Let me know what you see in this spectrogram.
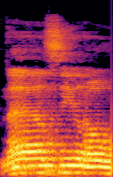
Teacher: Kemudian ro tanwin ketemu dengan wawu, itu idgham bi gunnah sehingga masuk ke rongga hidung ya, istilah masuk ke rongga hidung namanya khaisum, masuk bintang.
